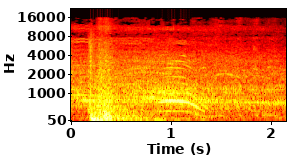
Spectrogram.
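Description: A wrestler landing from a leap off the top rope onto the wrestling ring: one heavy boom from the ring's canvas and boards. It is followed by crowd voices, with one shout falling in pitch.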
